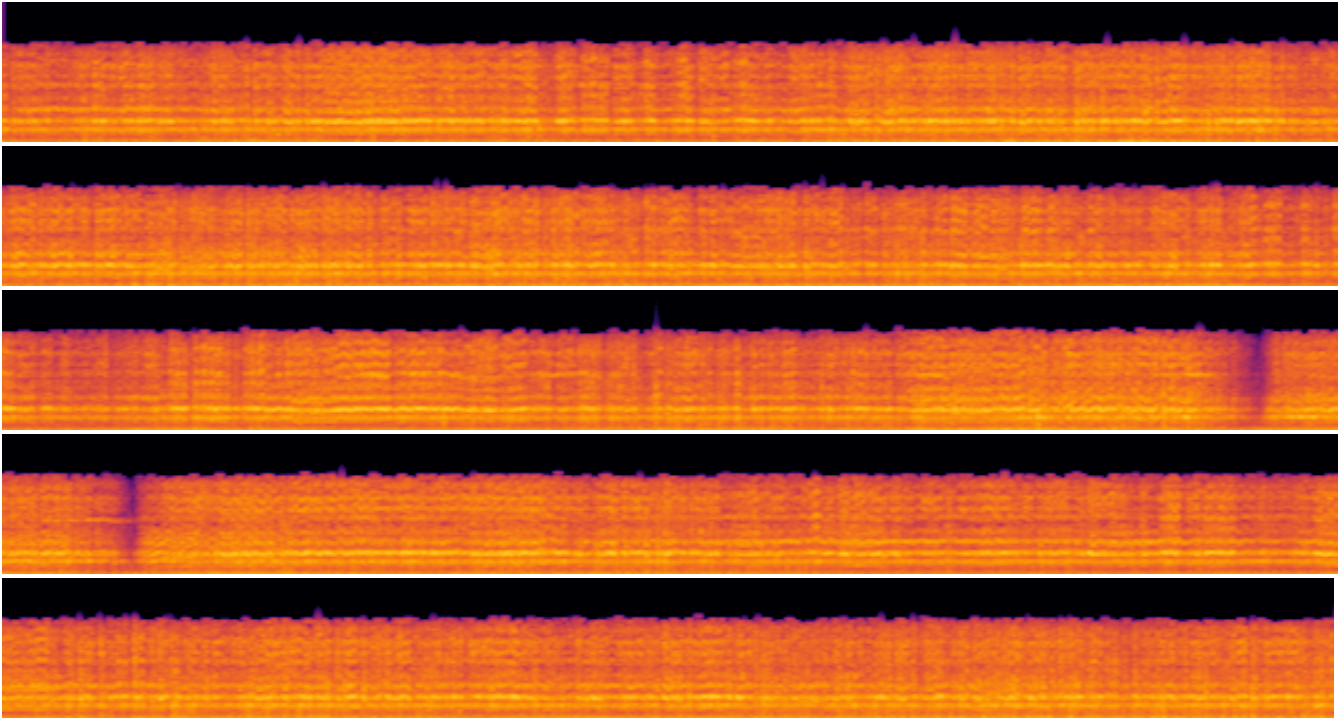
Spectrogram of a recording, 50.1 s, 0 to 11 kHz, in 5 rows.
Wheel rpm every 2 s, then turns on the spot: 230, 230, 230, 230, 220, 230, 230, 230, 230, 230, 230, 230, 230, 220, 150, 130, 220, 220, 230, 230, 230, 230, 230, 230, 240.
none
